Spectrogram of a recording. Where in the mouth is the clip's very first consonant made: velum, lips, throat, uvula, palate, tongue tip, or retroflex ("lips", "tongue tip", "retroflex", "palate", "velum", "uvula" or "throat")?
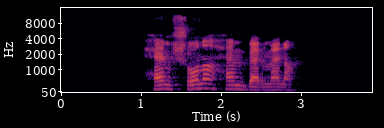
throat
